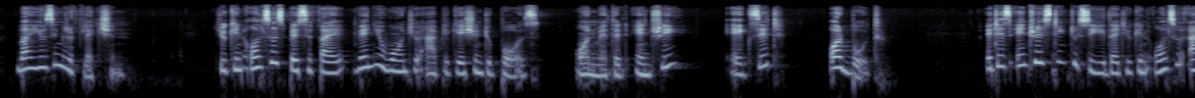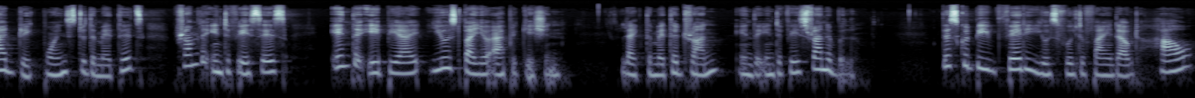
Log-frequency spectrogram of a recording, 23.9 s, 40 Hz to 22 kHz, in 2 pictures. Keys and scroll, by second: 1.8 ctrl+F8, 18.6 ctrl+F8.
